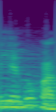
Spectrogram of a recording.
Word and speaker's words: Yehová: visualizarmos como legítimo, no caso, se referindo à pronúncia em português, Jeová, sim, porque sabemos que em hebraico é Yehová, tudo bem.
